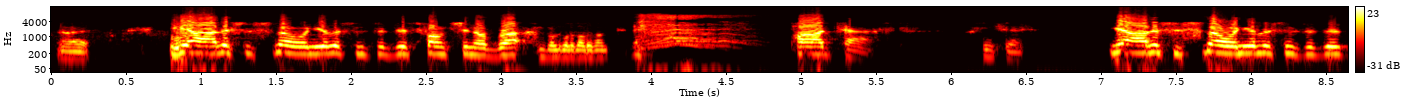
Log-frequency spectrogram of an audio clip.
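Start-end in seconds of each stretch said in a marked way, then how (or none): 0.8-5.5 higher-pitched radio drop read; promo bumper. Acted. Guest recording a bumper for the podcast, promo read. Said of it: "can you do a bumper". 7.1-8.6 higher-pitched radio drop read; promo bumper. Acted. Guest recording a bumper for the podcast, promo read. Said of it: "can you do a bumper".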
